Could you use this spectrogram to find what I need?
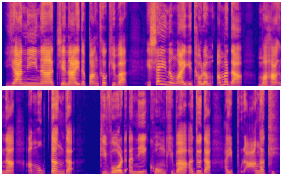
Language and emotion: Manipuri, surprised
